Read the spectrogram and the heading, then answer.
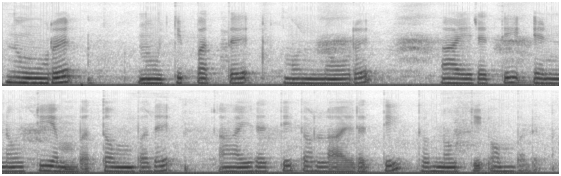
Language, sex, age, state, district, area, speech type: Malayalam, female, 45-60, Kerala, Malappuram, rural, spontaneous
